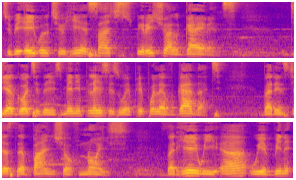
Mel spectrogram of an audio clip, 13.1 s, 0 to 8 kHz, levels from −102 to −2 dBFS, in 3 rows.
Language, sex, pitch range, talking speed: English, male, 120-140 Hz, 145 wpm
